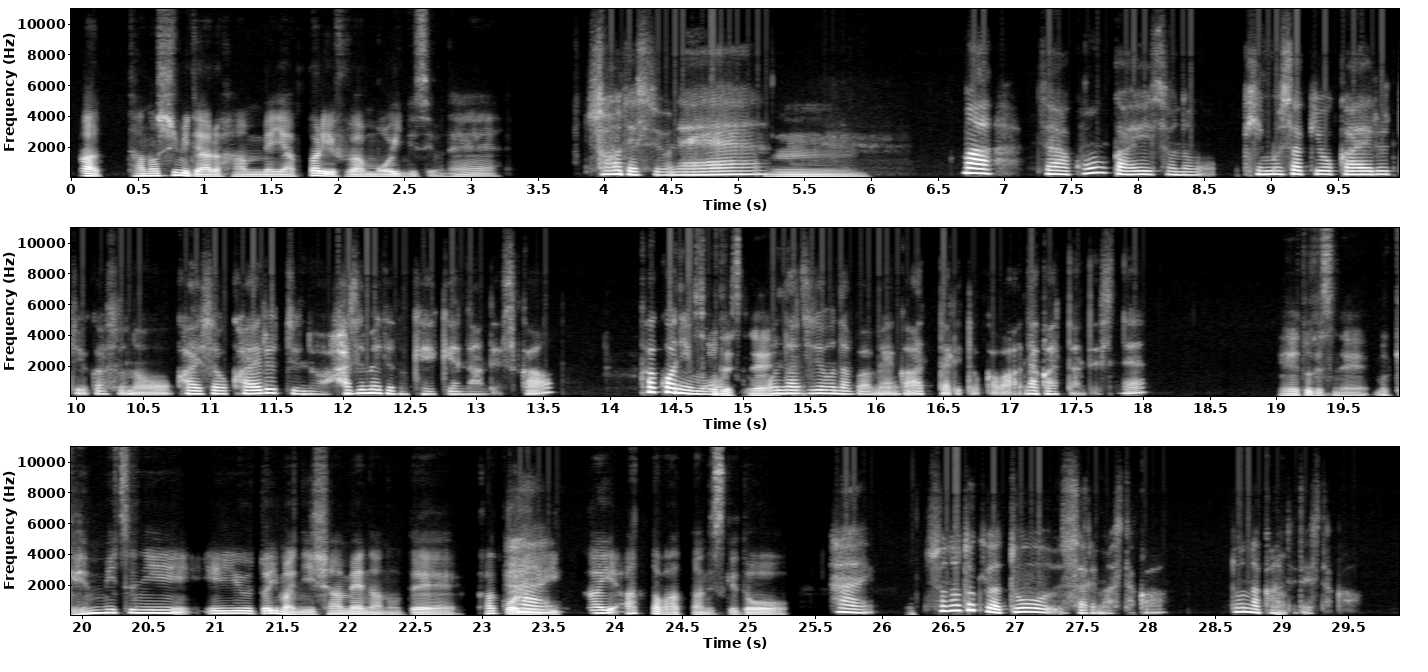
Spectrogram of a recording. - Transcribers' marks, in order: distorted speech
- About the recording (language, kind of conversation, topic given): Japanese, advice, 新しい方向へ踏み出す勇気が出ないのは、なぜですか？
